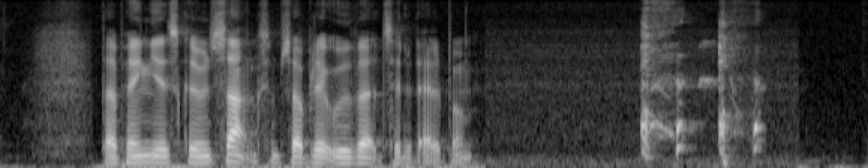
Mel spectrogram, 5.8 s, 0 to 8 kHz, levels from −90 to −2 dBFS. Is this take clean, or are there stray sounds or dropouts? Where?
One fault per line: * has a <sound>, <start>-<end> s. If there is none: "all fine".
* has a cough, 4.3-5.1 s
